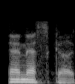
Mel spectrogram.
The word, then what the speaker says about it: Taneska: That's Taneska, Taneska, just like it sounds.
